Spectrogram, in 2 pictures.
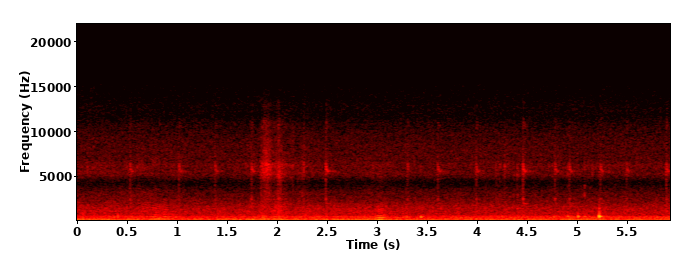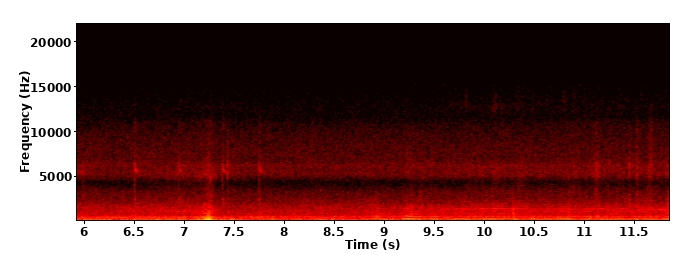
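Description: Honey bees in nuc hives hum in a steady, dense drone close by, with a few faint clicks and taps of handling the hive now and then.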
